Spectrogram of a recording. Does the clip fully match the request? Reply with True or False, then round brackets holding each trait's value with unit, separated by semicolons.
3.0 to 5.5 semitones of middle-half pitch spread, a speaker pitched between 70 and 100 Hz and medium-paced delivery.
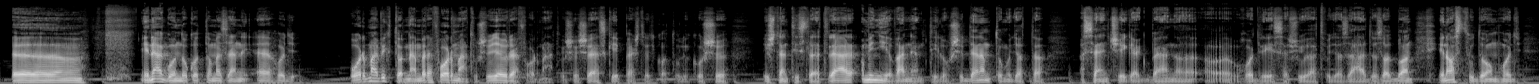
False (4.2 semitones; 80 Hz; 165 wpm)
